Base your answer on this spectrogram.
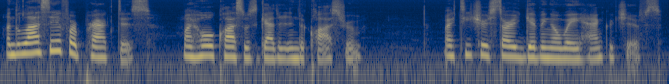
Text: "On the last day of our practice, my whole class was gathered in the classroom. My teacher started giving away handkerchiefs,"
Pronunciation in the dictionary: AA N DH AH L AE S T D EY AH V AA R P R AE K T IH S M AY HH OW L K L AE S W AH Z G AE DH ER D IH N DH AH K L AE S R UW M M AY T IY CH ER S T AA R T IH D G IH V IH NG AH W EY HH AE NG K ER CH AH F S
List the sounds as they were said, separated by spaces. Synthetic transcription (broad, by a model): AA N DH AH L AE S T D EY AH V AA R P R AE K T IH S M AY HH OW L K L AE S W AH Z G AE DH ER D IH N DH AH K L AE S R UW M M AY T IY CH ER S T AA R T IH D G IH V IH NG AH W EY HH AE NG K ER CH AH F S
